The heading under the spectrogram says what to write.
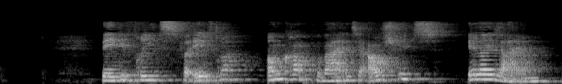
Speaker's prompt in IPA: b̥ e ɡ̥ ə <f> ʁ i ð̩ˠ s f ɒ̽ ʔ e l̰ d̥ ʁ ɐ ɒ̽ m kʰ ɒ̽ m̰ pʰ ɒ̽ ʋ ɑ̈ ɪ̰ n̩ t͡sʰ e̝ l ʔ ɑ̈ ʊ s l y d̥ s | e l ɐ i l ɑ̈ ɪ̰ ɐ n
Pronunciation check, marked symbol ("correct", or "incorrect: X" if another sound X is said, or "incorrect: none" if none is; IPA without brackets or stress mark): correct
